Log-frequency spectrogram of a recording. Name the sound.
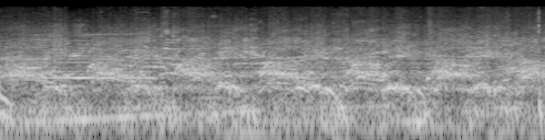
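crowd chanting a name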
